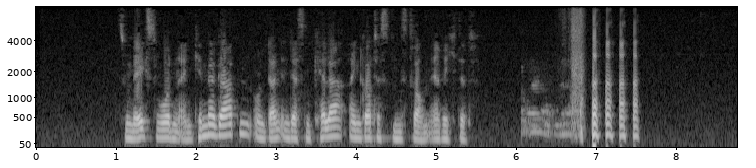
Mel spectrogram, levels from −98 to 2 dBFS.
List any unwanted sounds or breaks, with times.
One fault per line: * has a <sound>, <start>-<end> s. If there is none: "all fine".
* has a laugh, 6.1-7.6 s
